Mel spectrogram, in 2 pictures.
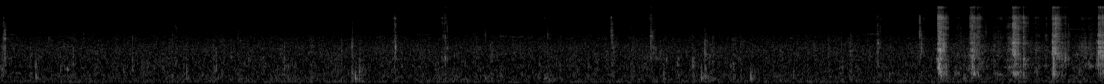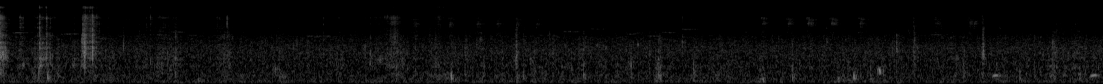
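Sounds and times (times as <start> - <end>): person chewing: 9.2 - 13.4, 14.2 - 15.6.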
